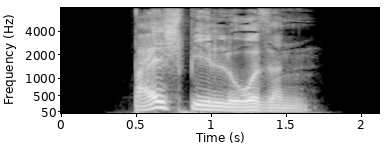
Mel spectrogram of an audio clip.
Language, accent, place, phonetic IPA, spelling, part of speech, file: German, Germany, Berlin, [ˈbaɪ̯ʃpiːlloːzn̩], beispiellosen, adjective, De-beispiellosen.ogg
- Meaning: inflection of beispiellos: 1. strong genitive masculine/neuter singular 2. weak/mixed genitive/dative all-gender singular 3. strong/weak/mixed accusative masculine singular 4. strong dative plural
